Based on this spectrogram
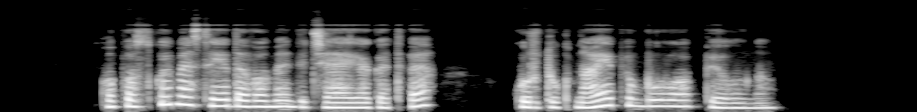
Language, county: Lithuanian, Šiauliai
